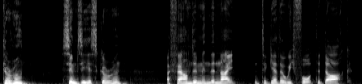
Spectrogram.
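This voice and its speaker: Woman playing a low-voiced, earnest young boy. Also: steady tone, moderate pace, a little mellow, lightly acted. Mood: earnest, solemn. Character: earnest young boy of a tribe, doubting himself. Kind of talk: table read of a fantasy audio drama.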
